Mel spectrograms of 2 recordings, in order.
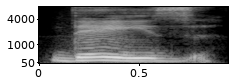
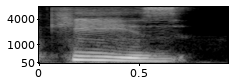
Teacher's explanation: The ending pronunciation of S will also change. S will turn into a Z.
